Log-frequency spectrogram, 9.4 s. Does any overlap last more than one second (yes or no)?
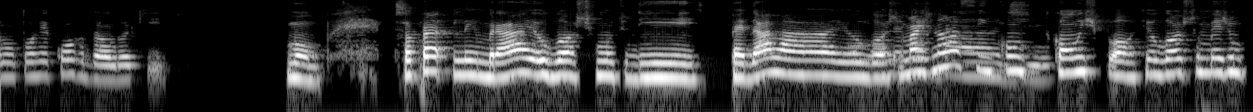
yes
